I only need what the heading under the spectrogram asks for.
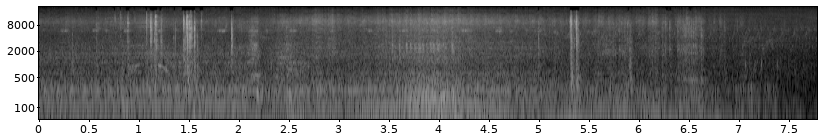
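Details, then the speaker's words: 2008 Ford F-250, 5.4L V8, 219,000 miles, replacement engine, rich-smelling with an exhaust leak: rough idle sinks slowly and the engine stalls, with rattling in the background; fuel rail pressure and cylinder head temperature sensor voltages read abnormally high, cause not confirmed. "there we go stalled out so you see jumped up to four volts there i don't like that"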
